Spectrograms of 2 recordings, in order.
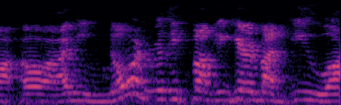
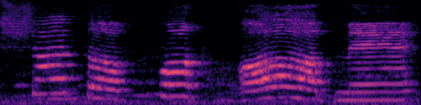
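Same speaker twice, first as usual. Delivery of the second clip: slow, louder, disgusted; fed-up snap; 5 semitones higher, 6 dB louder, much slower than usual. Real, not acted. Ranting at WWE's Rocky ripoff, slow fed-up snap. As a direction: tell him to shut up.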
